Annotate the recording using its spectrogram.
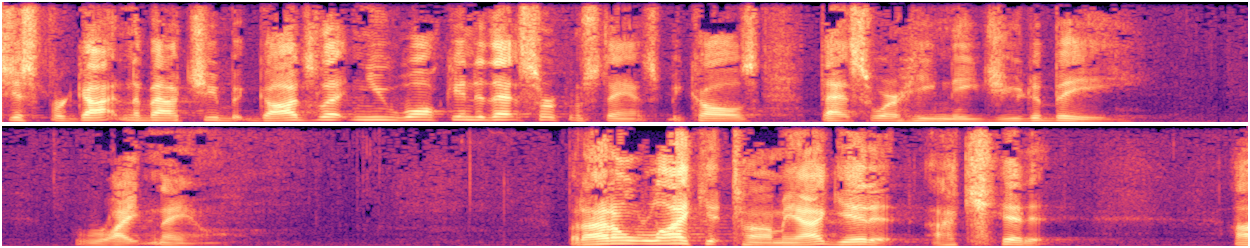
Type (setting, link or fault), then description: setting, large echoing room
